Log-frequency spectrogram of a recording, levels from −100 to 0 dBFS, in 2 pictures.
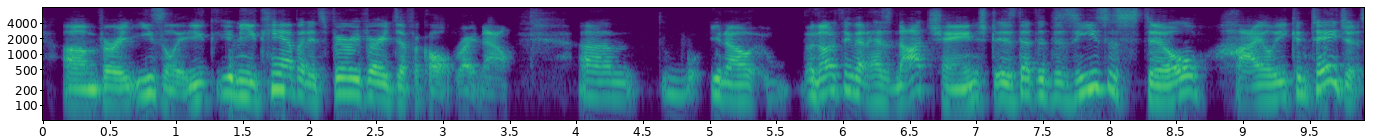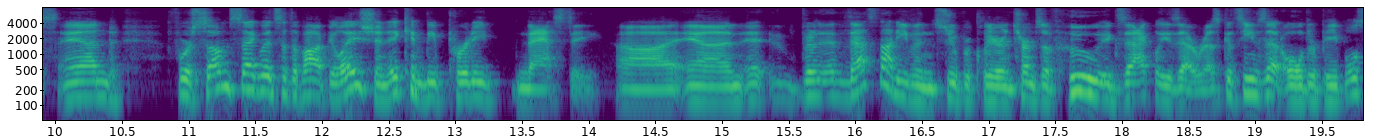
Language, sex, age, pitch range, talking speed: English, male, 30-49, 125-165 Hz, 200 wpm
